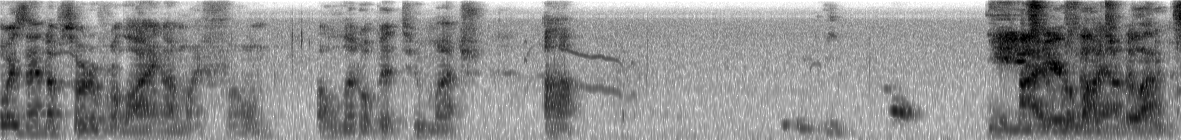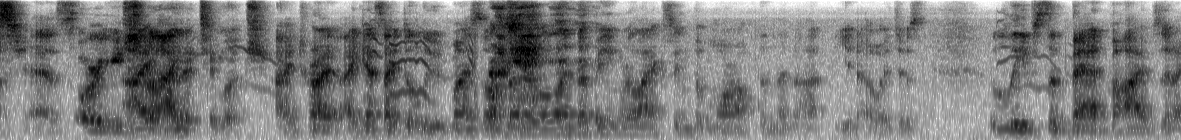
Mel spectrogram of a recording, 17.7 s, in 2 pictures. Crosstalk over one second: present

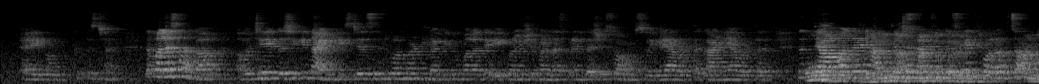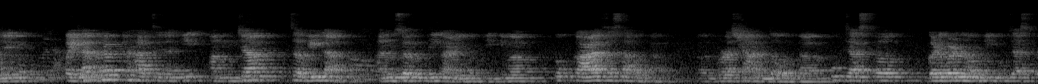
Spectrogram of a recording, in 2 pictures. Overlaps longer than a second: present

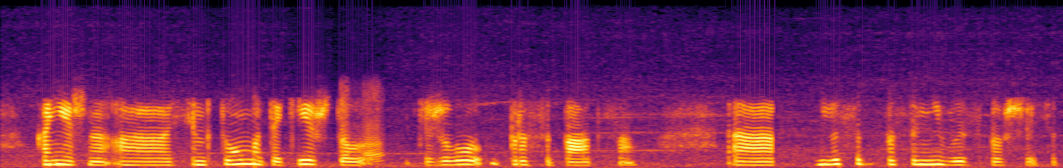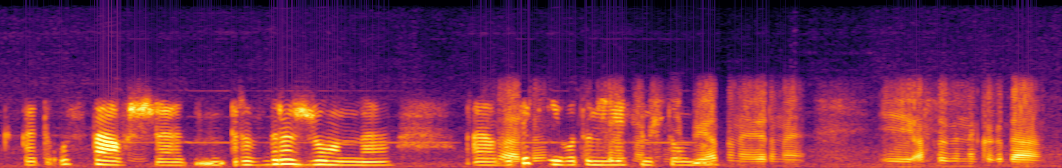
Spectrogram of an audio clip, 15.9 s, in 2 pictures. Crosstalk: present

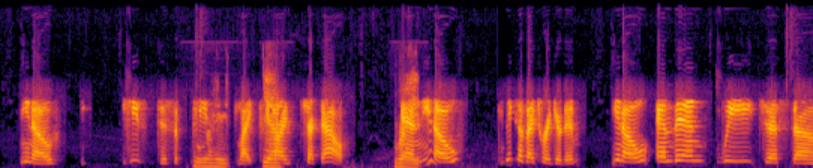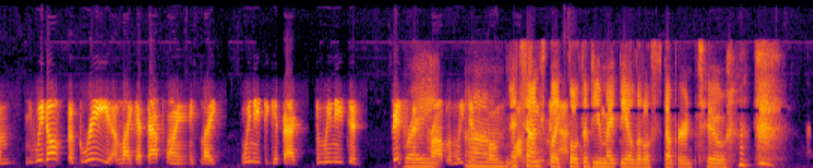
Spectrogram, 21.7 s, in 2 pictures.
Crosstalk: present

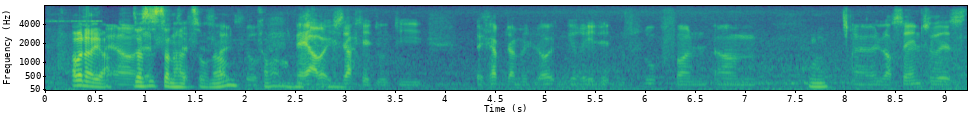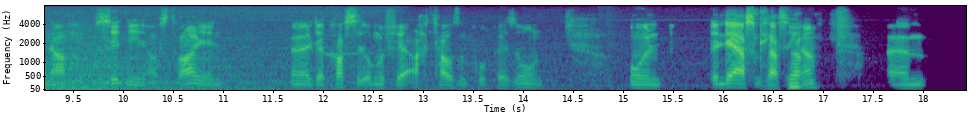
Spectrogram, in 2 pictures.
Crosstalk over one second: present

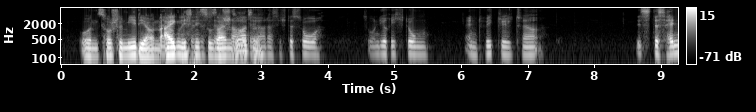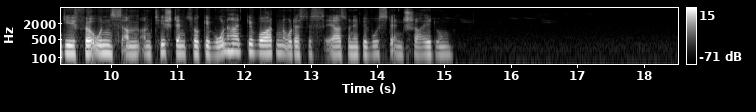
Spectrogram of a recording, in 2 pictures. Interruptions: present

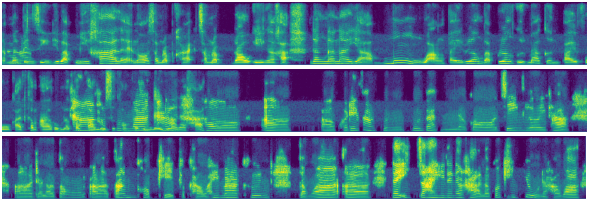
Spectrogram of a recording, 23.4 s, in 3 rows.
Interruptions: present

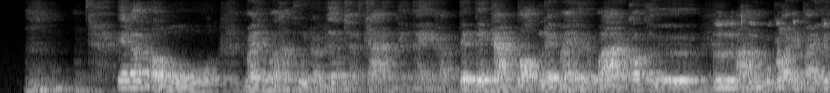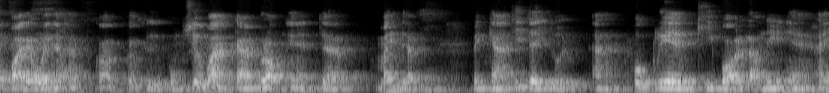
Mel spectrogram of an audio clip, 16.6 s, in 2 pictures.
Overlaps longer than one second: present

